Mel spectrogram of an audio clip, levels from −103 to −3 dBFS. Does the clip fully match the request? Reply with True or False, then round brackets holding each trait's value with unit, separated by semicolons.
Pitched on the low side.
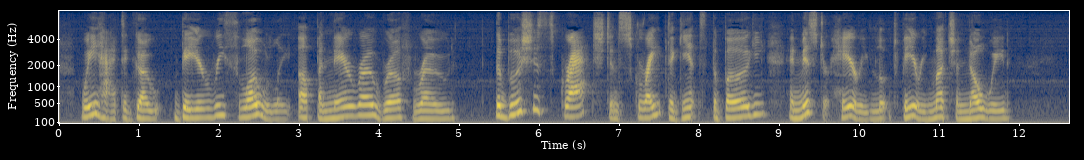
False (185 Hz)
